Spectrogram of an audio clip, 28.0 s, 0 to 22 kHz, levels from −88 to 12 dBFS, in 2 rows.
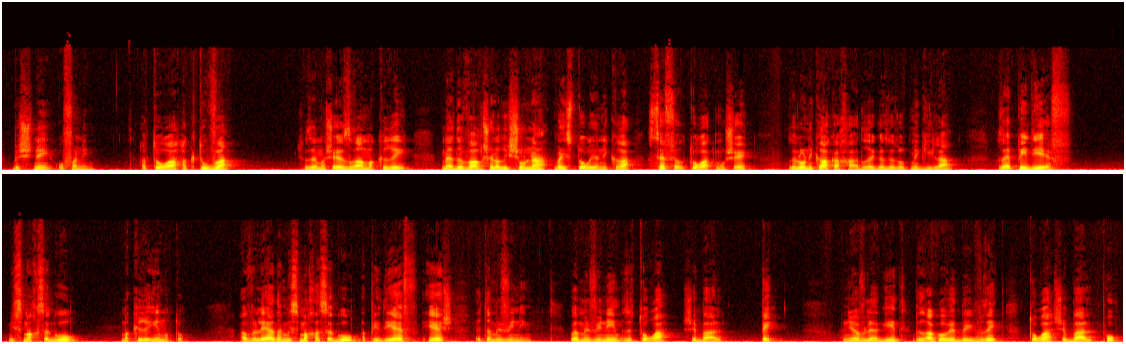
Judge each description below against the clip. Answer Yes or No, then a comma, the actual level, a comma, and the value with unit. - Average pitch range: Yes, average, 4.7 semitones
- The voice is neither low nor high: No, low, 105 Hz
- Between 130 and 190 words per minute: No, average, 115 wpm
